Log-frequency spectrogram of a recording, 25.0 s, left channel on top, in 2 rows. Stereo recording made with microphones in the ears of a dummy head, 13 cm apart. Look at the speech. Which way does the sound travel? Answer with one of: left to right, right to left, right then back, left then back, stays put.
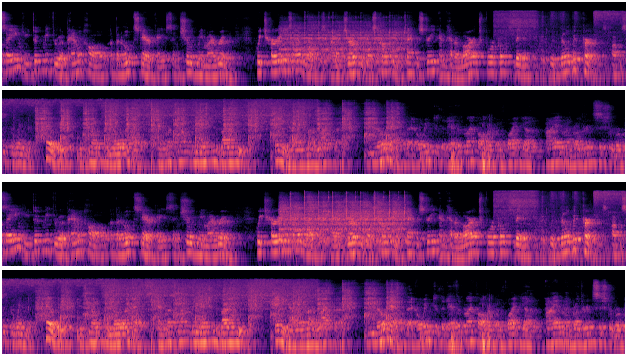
left to right.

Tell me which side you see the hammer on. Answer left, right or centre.
right.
